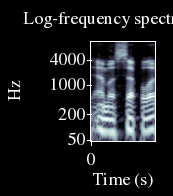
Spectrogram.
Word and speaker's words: Emma Seppala: let her speak for herself her name is Emma sepula am I pronouncing that right that's correct full title is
